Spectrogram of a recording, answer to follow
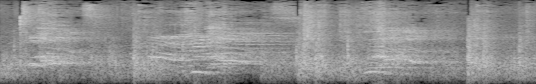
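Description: Several heavy thuds of impacts in a wrestling ring, about two to three and a half seconds in, among shouting voices in a large hall.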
